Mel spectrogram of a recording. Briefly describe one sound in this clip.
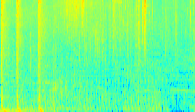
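A rifle bolt clicks as a gun is reloaded.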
